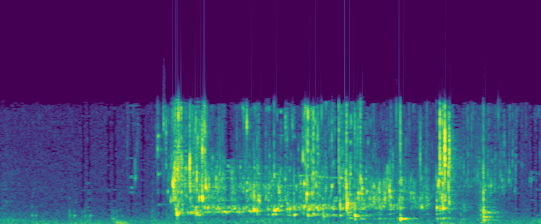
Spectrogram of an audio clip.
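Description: Water being poured from a jug into a small glass cup, starting about a second in and running for about two and a half seconds with a few splashy spatters.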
